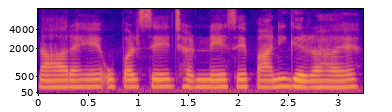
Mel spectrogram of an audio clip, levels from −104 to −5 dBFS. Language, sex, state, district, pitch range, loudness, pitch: Hindi, female, Maharashtra, Dhule, 180-190 Hz, -33 LUFS, 185 Hz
